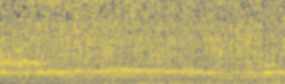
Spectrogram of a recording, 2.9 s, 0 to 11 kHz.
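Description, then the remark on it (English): A steady car engine drone runs throughout, with a faint tone holding above a broad hiss and low rumble. It stays even and continuous, with no voices over it. “Obviously, because I couldn't see anything, I was driving at about 4 miles an hour, so I need an engine sound. Okay, in a car.”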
